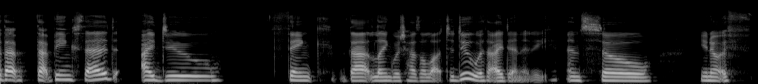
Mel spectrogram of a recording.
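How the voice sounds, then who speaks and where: Smooth-voiced woman writer, close and dry. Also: on the low side, dry recording. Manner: thoughtful, repeats words while forming ideas. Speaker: writer, podcast guest. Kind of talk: candid conversational interview.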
